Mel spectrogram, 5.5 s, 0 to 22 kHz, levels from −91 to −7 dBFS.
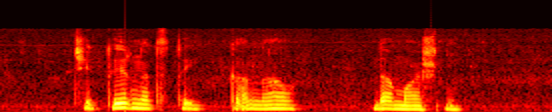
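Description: A speech recording with periodic USB or driver dropouts: roughly every 1.02 s, from 0.23 s to 5.34 s, about a millisecond of audio is lost and replaced by silence, heard as a regular tick over the speech. The even spacing points to a background task stalling the audio driver or bus on a fixed timer. In the waveform, each event is a tiny silent gap; on a spectrogram, a thin vertical broadband line.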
